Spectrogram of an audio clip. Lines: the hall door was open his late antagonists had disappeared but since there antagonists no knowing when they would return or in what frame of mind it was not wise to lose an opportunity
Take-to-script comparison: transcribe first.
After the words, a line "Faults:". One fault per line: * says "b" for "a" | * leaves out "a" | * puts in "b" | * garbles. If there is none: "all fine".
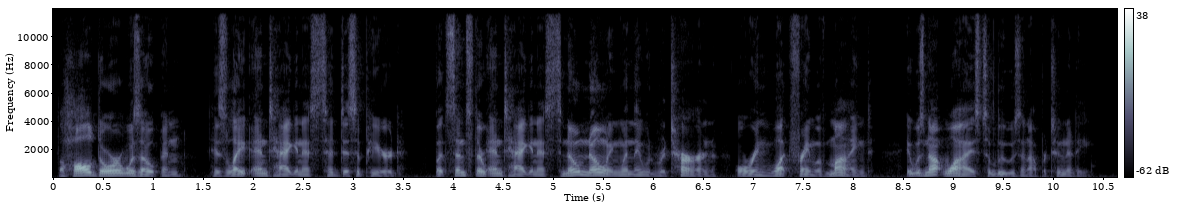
the hall door was open his late antagonists had disappeared but since there antagonists no knowing when they would return or in what frame of mind it was not wise to lose an opportunity
Faults:
all fine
